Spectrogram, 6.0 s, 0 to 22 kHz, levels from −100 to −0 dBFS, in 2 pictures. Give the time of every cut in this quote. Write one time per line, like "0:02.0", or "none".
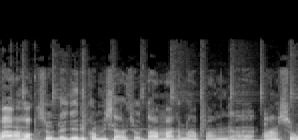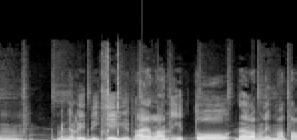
0:04.3

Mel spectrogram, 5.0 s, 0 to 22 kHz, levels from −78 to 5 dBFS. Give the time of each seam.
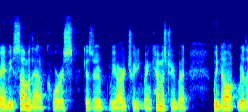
none

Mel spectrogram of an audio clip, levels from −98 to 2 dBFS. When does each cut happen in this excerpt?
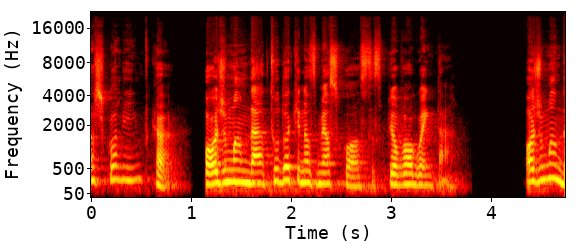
0:00.9

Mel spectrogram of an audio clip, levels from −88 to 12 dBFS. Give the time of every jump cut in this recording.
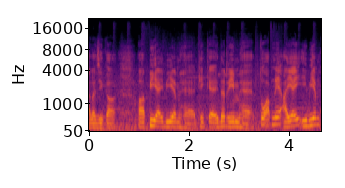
none

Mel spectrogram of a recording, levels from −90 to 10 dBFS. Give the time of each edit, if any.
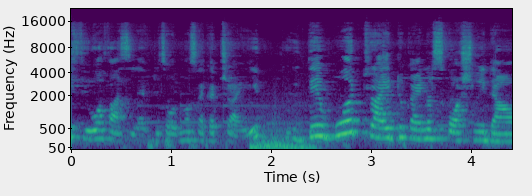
0:02.1

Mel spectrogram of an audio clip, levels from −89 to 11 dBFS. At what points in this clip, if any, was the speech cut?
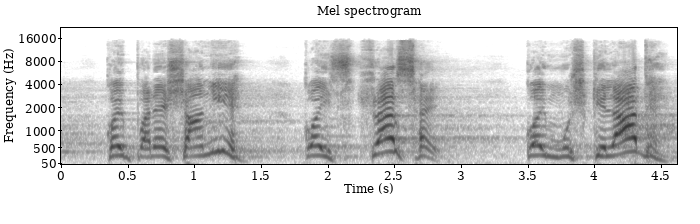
none

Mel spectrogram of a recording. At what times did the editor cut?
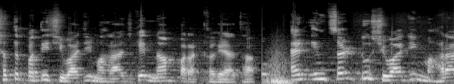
0:02.7

